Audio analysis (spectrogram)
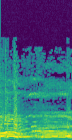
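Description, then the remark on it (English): A dog makes one continuous whining, whimpering vocalization that rises and falls in pitch, almost like talking. It is fairly loud, with no distinct barks and no other sounds. “My dog's talking to his buddy on Skype.”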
